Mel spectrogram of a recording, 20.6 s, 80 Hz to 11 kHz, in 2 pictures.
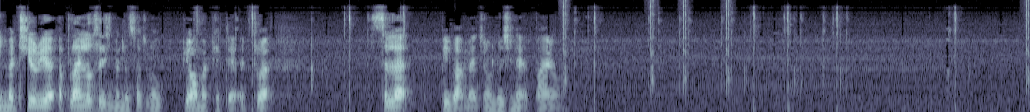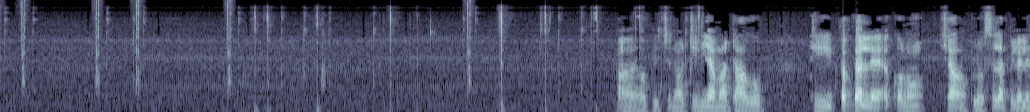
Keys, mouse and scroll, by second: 0.3-1.7 right drag, 1.7 middle click, 1.9-7.7 right drag, 8.0 right click, 13.1 middle click.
